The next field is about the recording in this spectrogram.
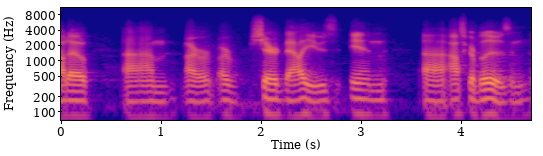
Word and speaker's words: Oskar Blues: Oskar Blues.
